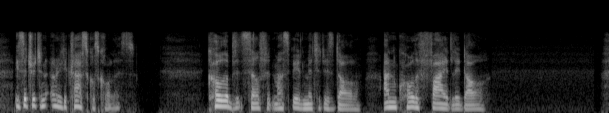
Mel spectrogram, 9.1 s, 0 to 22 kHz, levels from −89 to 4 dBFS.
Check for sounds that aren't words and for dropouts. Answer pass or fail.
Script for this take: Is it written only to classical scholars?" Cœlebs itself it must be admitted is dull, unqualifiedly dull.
pass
